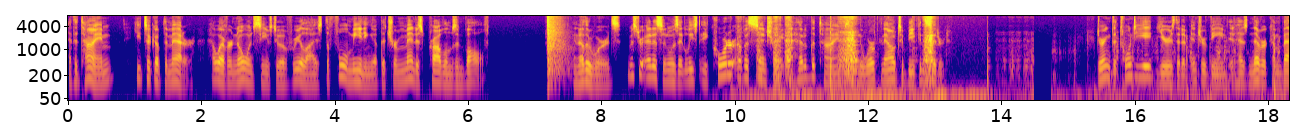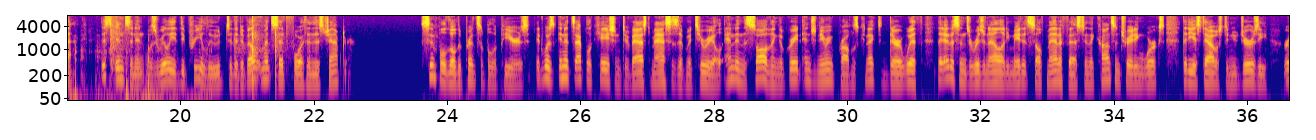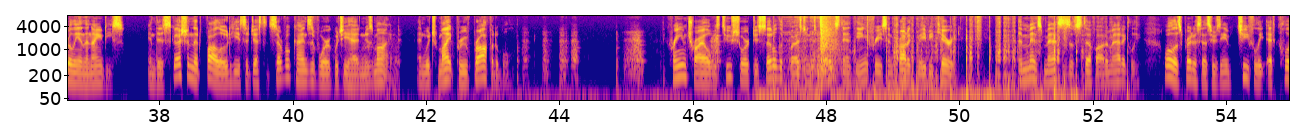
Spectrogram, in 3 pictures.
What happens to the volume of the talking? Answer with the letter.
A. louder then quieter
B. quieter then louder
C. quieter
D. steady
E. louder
D.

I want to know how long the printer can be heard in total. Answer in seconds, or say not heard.
not heard.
